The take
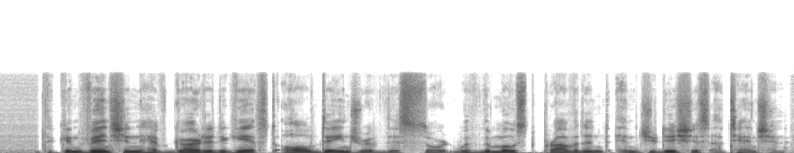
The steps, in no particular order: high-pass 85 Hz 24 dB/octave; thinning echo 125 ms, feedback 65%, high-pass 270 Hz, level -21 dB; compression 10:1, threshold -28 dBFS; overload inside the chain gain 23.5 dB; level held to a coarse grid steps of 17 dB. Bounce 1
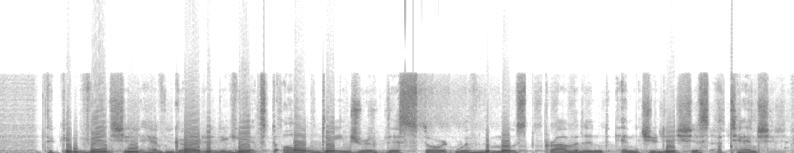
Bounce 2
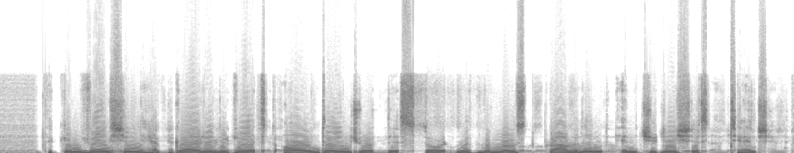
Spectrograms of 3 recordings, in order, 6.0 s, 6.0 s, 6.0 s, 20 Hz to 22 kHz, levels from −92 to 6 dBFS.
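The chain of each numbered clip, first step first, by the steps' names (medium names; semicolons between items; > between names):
level held to a coarse grid > overload inside the chain > high-pass > compression > thinning echo; thinning echo > overload inside the chain > compression > high-pass > level held to a coarse grid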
